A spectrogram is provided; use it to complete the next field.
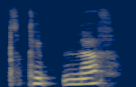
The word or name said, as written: tzqibnaj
